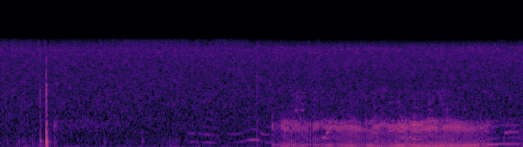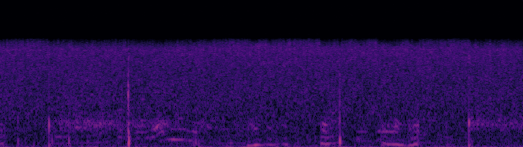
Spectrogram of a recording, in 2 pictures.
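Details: A female dog snoring in the dark: a few seconds of loud, low, rattling snore on one breath, with quieter snuffling breaths around it; ordinary snoring.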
